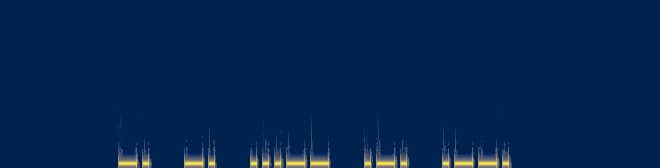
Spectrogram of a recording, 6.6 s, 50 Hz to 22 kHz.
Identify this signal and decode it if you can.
Morse code, heard as a keyed tone, about 20 wpm, spaced as for 15 wpm, 700 Hz. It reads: NN3RP
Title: 154 Lesson 25g - Letter p - Call Signs 20wpm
